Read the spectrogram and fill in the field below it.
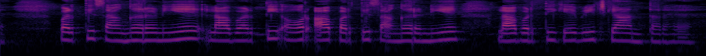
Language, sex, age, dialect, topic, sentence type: Hindi, male, 36-40, Hindustani Malvi Khadi Boli, banking, question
